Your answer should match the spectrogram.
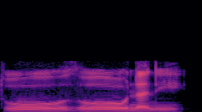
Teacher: قرأ ورش بإبدال الهمز الساكن حرف مد من جنس حركة ما قبلها، فتبدل الهمزة واوا مدية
